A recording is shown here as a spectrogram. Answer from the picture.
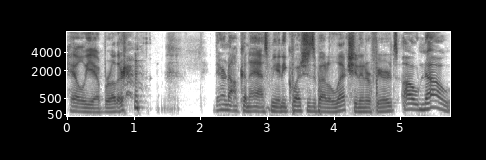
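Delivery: put-on American Southern accent. Mocking a man giving interviews in front of a John Deere tractor, put-on Southern accent. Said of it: "I don't know why I'm making him Southern".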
